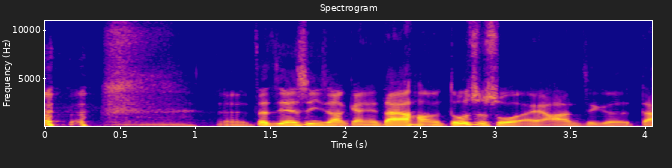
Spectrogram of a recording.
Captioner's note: laughter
